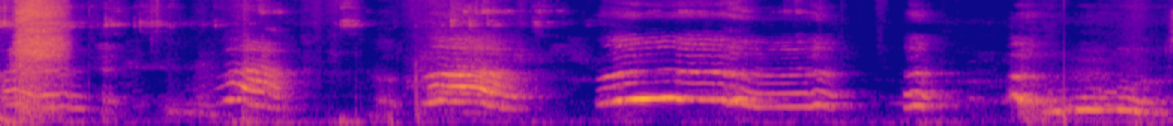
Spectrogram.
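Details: Young girl crying in drawn-out, wavering wails with sobbing breaths between them, in a small room, after being coaxed to show her crying style; child crying.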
